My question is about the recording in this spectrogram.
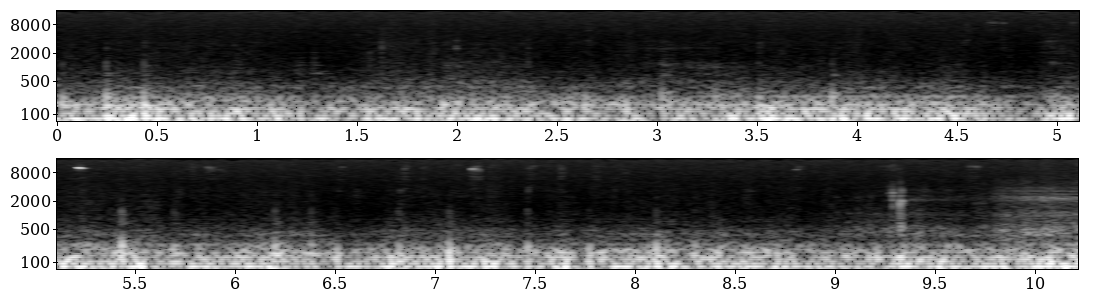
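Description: Low steady room hum with a few faint taps and scratches of a marker writing on a glass lightboard.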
